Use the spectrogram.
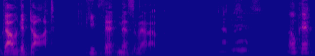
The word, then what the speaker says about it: Gal Gadot: Apparently it's pronounced Gal Gadot. Keep messing that up. Okay. Yeah. It is a hard T, Gal Gadot.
